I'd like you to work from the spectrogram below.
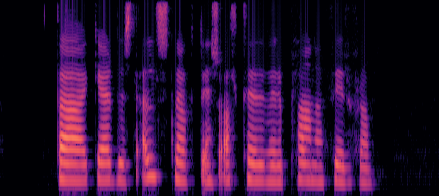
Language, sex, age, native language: Icelandic, male, 11, Icelandic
